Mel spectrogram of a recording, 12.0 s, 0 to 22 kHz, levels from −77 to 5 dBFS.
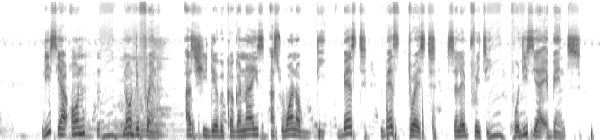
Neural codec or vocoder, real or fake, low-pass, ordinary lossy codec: none; real; none; none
